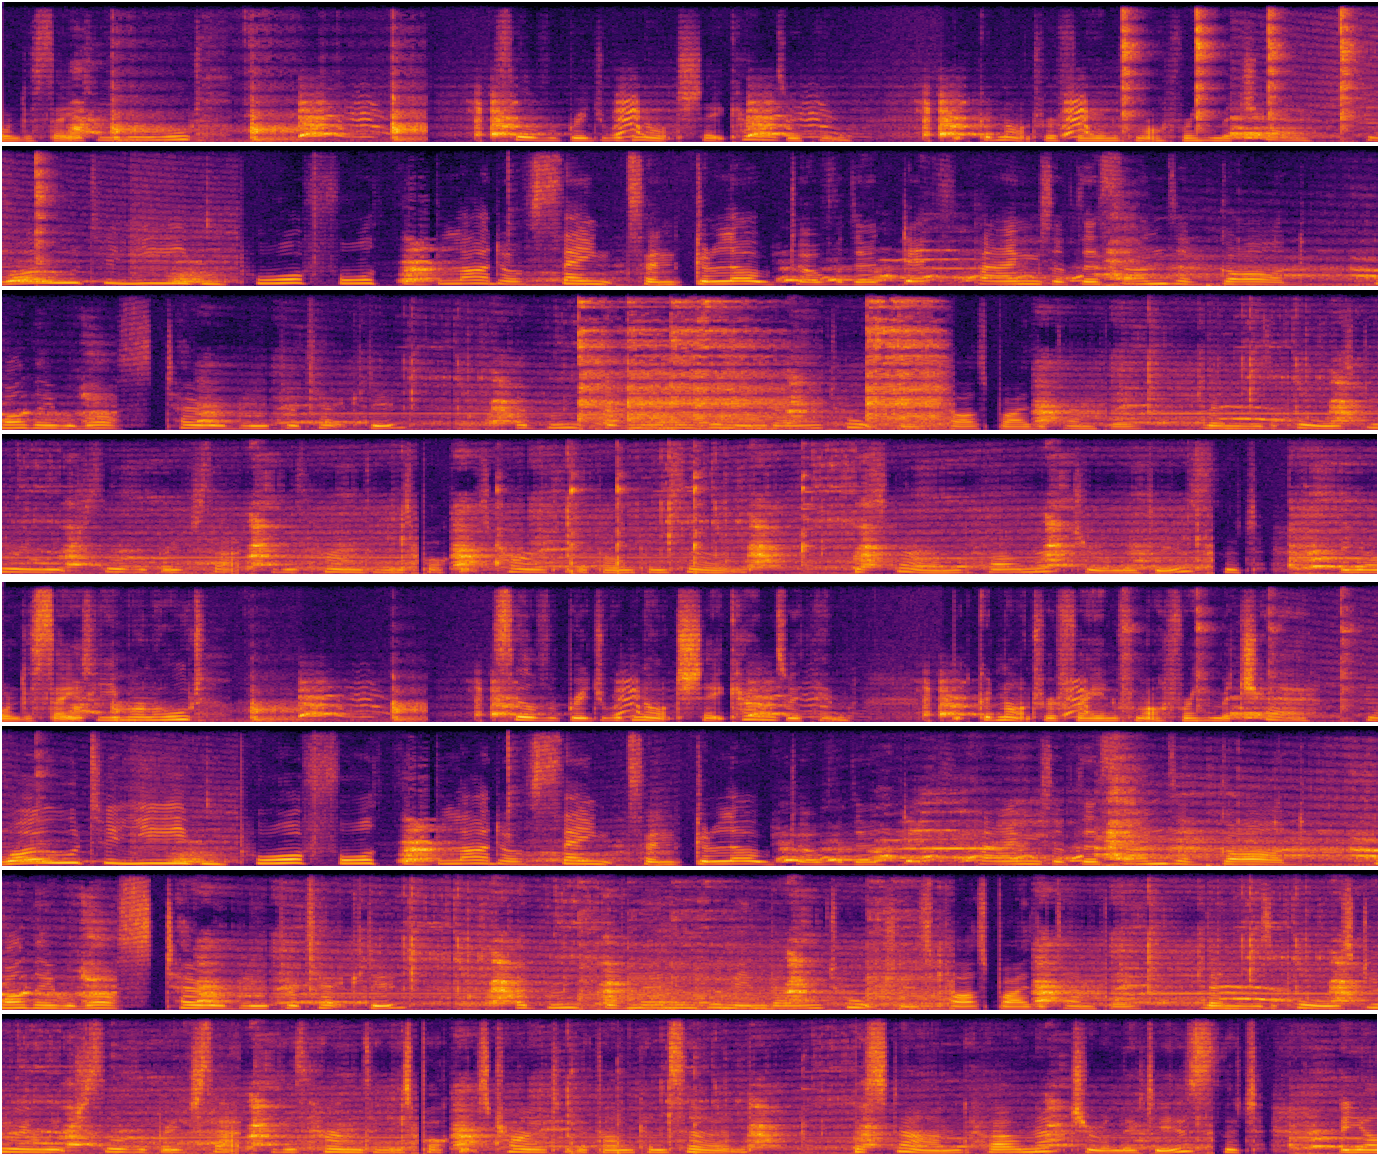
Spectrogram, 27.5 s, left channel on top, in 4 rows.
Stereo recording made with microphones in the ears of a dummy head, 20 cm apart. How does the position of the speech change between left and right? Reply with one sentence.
In this clip you hear the speech move from right to left and back again.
